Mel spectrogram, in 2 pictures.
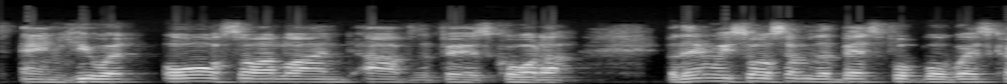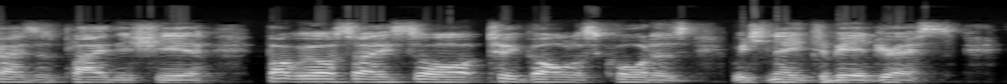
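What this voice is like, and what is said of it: Husky, hoarse voice. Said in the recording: “battling tonsillitis ... sorry if my throat is a bit husky or hoarse or whatever it is, sounds weird”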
